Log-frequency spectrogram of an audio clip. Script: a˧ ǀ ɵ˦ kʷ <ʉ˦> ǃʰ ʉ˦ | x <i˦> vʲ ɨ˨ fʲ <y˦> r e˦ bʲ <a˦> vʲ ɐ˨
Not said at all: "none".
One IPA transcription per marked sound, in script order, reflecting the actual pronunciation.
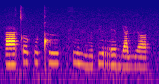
ɨ˦, i˦, ɨ˦, a˧

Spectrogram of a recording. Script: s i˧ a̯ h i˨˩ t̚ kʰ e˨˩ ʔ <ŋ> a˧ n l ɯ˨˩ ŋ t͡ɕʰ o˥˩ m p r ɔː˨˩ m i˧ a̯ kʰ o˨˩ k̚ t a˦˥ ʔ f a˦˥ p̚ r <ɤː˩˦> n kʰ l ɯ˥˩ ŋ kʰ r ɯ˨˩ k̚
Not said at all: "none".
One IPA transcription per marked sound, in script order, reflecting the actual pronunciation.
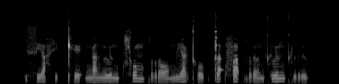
ŋ, ɤː˩˦

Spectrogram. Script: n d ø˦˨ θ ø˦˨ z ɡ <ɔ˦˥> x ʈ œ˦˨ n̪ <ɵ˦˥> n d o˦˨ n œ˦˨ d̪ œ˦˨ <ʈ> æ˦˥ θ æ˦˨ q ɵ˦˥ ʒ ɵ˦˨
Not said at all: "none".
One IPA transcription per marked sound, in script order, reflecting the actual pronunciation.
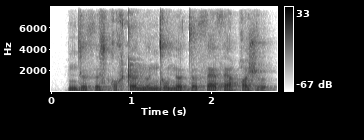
ɔ˦˥, ɵ˦˥, θ

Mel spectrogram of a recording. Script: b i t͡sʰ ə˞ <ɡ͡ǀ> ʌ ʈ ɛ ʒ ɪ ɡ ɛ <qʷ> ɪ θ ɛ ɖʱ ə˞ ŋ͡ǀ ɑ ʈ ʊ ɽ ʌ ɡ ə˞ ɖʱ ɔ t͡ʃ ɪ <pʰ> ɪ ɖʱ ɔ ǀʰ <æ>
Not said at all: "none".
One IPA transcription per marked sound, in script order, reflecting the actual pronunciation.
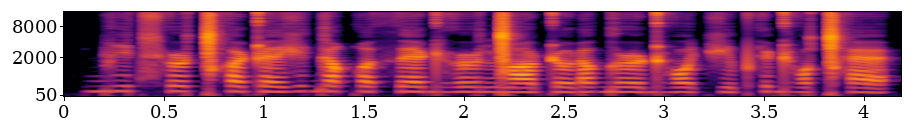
ǀʰ, qʷ, pʰ, æ

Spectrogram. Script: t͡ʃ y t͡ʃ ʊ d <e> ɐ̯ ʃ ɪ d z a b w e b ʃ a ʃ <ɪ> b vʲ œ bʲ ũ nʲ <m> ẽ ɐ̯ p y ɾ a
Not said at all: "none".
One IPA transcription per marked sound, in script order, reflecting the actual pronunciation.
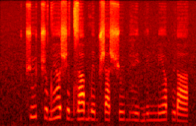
ẽ, y, mʲ

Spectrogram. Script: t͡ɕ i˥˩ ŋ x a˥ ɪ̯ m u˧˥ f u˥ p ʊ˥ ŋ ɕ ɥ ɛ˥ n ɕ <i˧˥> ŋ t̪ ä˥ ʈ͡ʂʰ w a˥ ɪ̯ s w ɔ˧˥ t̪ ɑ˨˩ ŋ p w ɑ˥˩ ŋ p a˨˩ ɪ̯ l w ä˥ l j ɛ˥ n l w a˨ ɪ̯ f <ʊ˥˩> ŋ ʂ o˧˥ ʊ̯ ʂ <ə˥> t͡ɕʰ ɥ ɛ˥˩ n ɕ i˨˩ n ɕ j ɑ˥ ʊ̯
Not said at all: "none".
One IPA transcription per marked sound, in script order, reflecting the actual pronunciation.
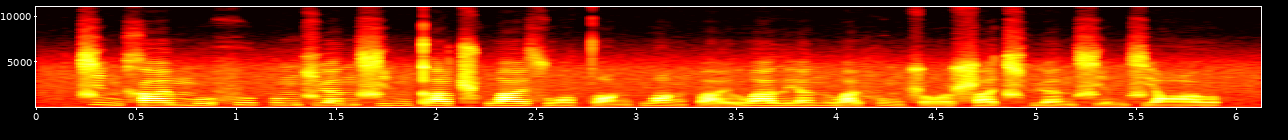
i˧˥, ʊ˥˩, ä˥

